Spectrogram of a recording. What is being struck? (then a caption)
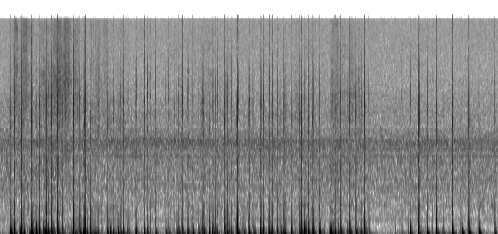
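Cardboard vinyl record sleeve. Fingertips and short nails tap and scratch the lower part of a flat cardboard vinyl LP sleeve in quick, dry, irregular bursts. The hollow taps are soft and low, with brief bright scratchy edges and almost no ring. A pause near the end is followed by a few sparser taps over a faint steady hum.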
